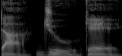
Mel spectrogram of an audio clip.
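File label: "tajuke", concatenated syllables; Affixing experiment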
